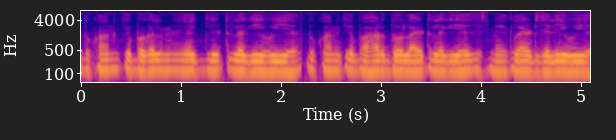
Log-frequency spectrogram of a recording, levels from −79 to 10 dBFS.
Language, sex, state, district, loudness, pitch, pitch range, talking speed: Hindi, male, Jharkhand, Deoghar, -15 LUFS, 125 Hz, 120-130 Hz, 270 wpm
